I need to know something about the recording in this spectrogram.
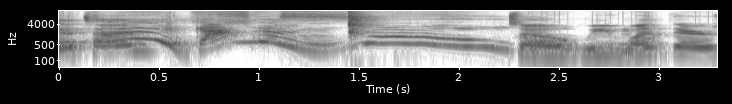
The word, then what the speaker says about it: Gangneung: Did I pronounce it correctly that time? Gangneung.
